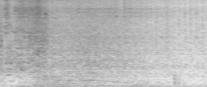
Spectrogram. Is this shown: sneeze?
no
